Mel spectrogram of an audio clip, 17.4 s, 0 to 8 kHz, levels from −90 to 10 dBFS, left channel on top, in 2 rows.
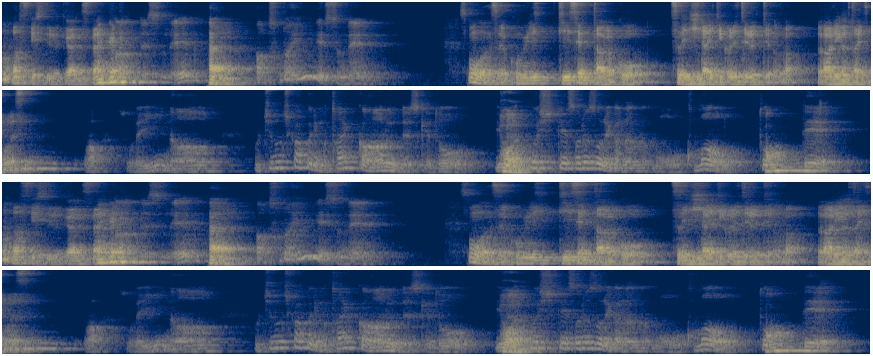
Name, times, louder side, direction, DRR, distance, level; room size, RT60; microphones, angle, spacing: voice 1, 0.0-1.3 2.1-2.3 4.7-6.4 6.7-8.8 13.7-13.9 16.3-16.7, left 3 dB, 75° left, 4 dB, 0.6 m, -21 dB
voice 2, 0.9-2.0 2.5-3.7 8.3-9.7 9.9-10.8 11.2-13.3 13.6-16.4 16.7-16.9, left 1 dB, 30° left, 2 dB, 0.5 m, -33 dB
4.4 x 3.1 x 3.9 m, 0.70 s
head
